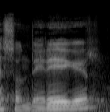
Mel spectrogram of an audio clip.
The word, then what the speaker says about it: Sonderegger: En realidad se pronuncia Sonderegger, como lo decimos, sí, pero se escribía Sondere, doble G-E-R.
